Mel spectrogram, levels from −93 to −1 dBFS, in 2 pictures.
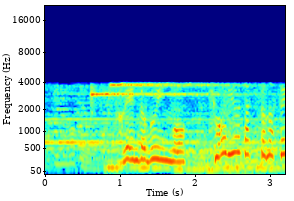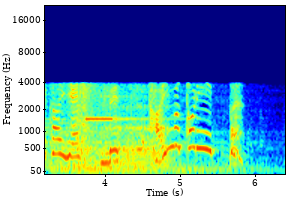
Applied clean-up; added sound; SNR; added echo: none; Burping, eructation; 10 dB; none.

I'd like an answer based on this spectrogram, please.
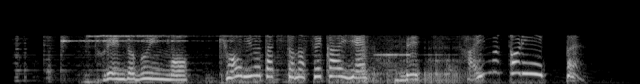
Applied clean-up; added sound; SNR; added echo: neural mask model RNNoise.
